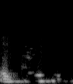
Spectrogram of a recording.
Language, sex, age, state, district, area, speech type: Kashmiri, male, 18-30, Jammu and Kashmir, Anantnag, rural, conversation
